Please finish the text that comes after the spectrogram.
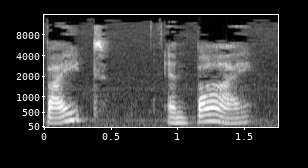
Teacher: For example, the word bite and buy are pronounced exactly the same, except for the final sound, t, which is a voiceless sound and not easy to recognize for learners.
